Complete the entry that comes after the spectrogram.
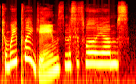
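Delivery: high-pitched eager pupil's question; high little schoolgirl voice; schoolchild asking. A narrator's reading. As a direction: ask the teacher in a high child's voice. Pupil asks teacher at recess.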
